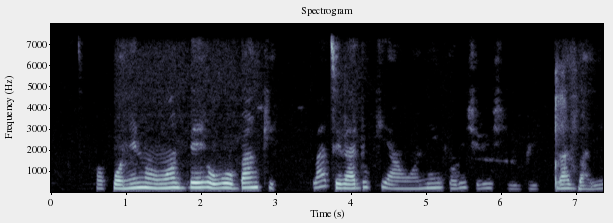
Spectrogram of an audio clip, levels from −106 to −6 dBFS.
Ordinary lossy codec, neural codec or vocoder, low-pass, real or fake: none; none; 7.2 kHz; real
